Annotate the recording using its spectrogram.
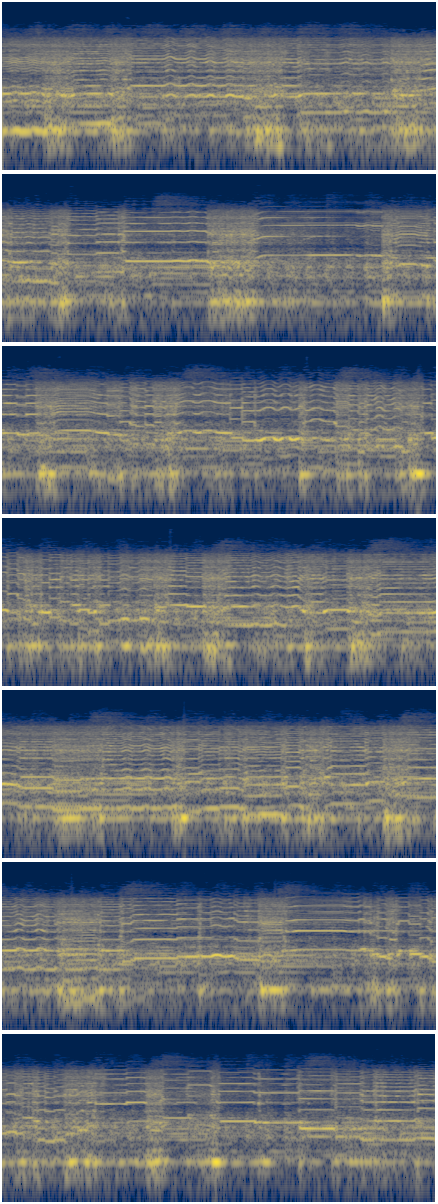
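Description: Guitar playing a long unbroken run of quick single notes and chords, with some notes bent up and down in pitch.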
